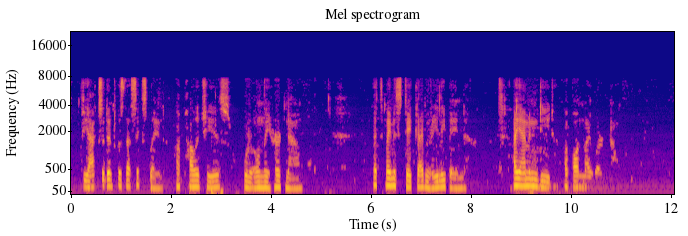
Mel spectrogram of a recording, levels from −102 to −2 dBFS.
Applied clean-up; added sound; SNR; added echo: classical method spectral subtraction.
